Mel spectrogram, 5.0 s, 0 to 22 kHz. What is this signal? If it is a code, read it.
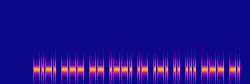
Morse code, heard as a keyed tone, about 30 wpm, 700 Hz. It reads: COMPARISON
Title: Sentences from Top 1600 Words - New Word Drill - 30wpm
